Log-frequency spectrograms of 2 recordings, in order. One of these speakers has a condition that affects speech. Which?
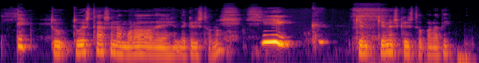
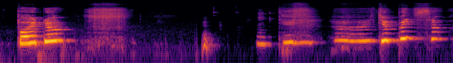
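The second: ALS; ALS, limb onset, right leg then left leg, then arms; hands and arms barely move, now affecting speech; increasingly hard to articulate, losing speech.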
